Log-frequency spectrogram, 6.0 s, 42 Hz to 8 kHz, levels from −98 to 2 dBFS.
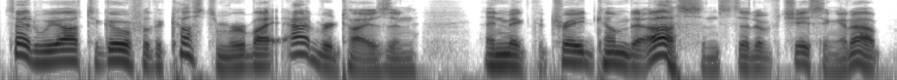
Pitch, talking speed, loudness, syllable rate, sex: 115 Hz, 220 wpm, -19 LUFS, 5.7 syllables/s, male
